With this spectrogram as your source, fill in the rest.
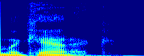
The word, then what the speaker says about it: mechanic: In this case, the accent is in the second syllable, corresponding to con.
